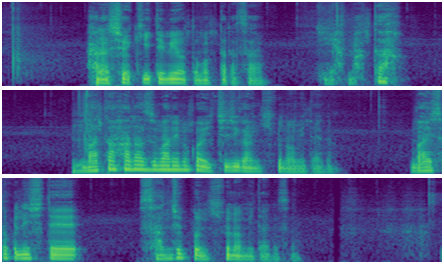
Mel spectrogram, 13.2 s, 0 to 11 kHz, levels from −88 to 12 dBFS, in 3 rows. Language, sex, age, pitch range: Japanese, male, 40-59, 75-105 Hz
